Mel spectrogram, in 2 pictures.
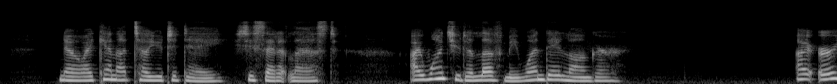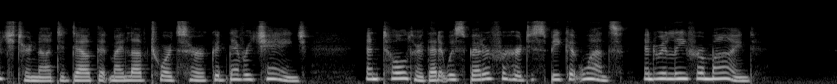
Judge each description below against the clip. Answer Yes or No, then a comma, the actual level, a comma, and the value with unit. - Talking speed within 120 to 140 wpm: No, average, 185 wpm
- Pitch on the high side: Yes, high, 195 Hz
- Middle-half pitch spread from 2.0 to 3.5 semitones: No, average, 4.8 semitones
